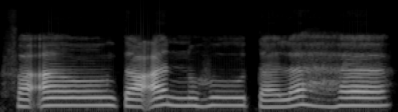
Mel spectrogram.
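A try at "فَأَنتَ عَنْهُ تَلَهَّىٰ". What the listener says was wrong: Oke, hu-nya jangan panjang ya, Mbak. Nah, kalau hu-nya gini, coba Mbak semua perhatikan kalau misalkan hanya ada dhammah, nggak ada waw kecil di depannya, berarti hanya panjang.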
